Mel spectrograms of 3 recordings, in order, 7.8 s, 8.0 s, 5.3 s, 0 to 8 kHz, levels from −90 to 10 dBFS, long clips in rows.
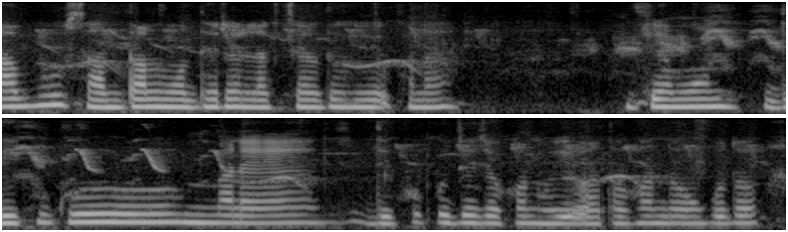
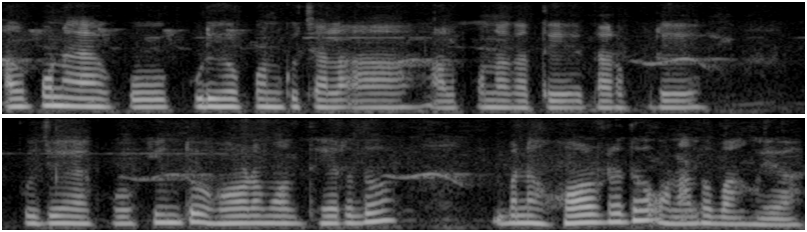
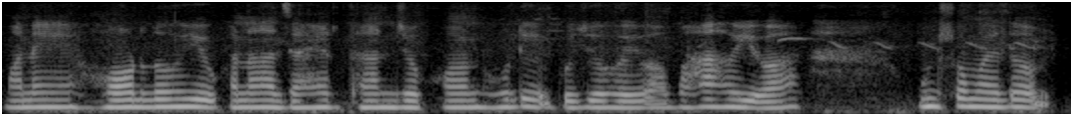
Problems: constant background noise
